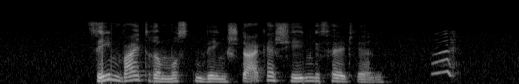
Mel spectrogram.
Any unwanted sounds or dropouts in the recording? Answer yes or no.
yes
